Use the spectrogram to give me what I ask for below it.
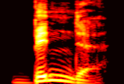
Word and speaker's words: Binder: suspicious we also find it's not Bender which is what I presumed it was the entire movie it's binder um or bind it's spelled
